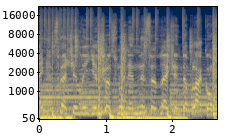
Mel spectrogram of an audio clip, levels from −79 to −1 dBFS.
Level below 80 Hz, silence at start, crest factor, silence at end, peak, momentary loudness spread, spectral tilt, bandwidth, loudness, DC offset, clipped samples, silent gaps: -12 dBFS; 0 s; 8 dB; 0 s; 0 dBFS; 3 LU; -4.5 dB/octave; over 20 kHz; -10 LUFS; under 0.1%; under 0.1%; none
